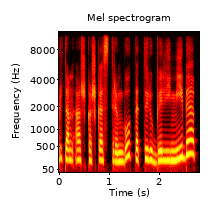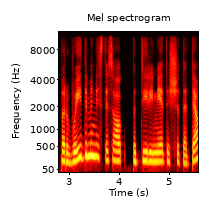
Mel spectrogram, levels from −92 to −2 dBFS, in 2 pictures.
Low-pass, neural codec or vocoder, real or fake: 10.8 kHz; codec, 24 kHz, 0.9 kbps, WavTokenizer, large speech release; fake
